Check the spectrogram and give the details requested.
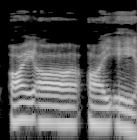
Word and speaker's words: Irie: And she has a co-worker called Irie, I-R-I-E. I can never pronounce that.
